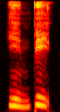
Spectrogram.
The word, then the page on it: 隐蔽: yǐn bì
